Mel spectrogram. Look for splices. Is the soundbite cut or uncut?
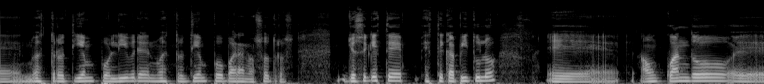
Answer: cut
